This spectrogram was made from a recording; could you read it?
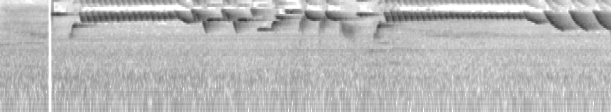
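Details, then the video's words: Green pet canary in full song: a long high whistled trill, a run of descending slurred notes, then another sustained rapid trill ending in downward sweeps. "Kicau Merdu si KENARI Ijo"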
